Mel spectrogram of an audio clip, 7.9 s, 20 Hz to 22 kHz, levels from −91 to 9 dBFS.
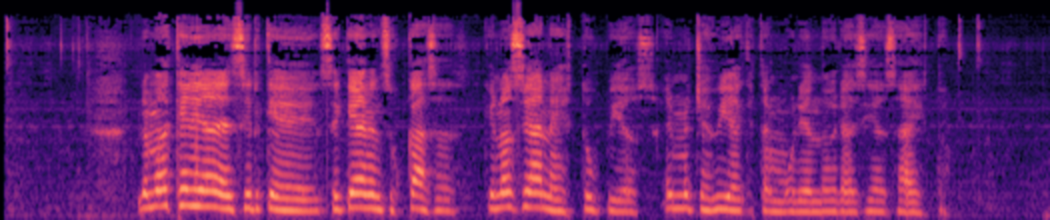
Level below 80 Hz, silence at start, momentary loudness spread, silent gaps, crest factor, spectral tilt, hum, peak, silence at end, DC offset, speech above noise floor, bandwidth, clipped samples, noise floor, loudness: -62 dBFS; 0.05 s; 18 LU; none; 18 dB; -2 dB/octave; none; 0 dBFS; 0.8 s; under 0.1%; 34 dB; 17 kHz; under 0.1%; -51 dBFS; -15 LUFS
